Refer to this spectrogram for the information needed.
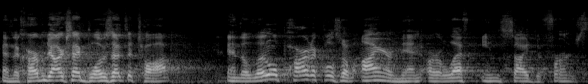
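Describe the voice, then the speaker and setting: Speaking with a Canadian accent, a man with a plain, everyday voice talks at a fairly high pitch with ordinary pitch variation. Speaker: blacksmith giving a lecture. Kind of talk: lecture.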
